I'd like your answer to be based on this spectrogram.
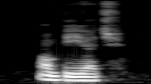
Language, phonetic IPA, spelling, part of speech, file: Polish, [ɔˈbʲijät͡ɕ], obijać, verb, LL-Q809 (pol)-obijać.wav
